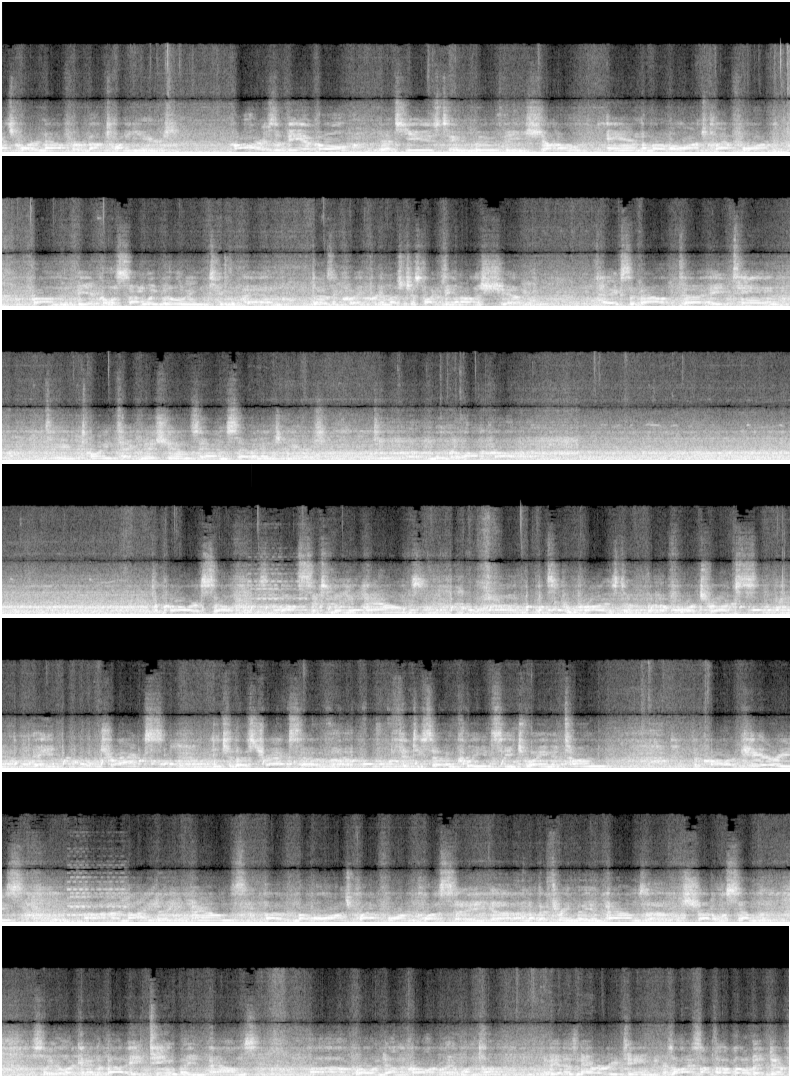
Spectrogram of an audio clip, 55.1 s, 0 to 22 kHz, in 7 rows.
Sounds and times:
Speech: 0.0s - 21.2s, 25.1s - 55.1s.

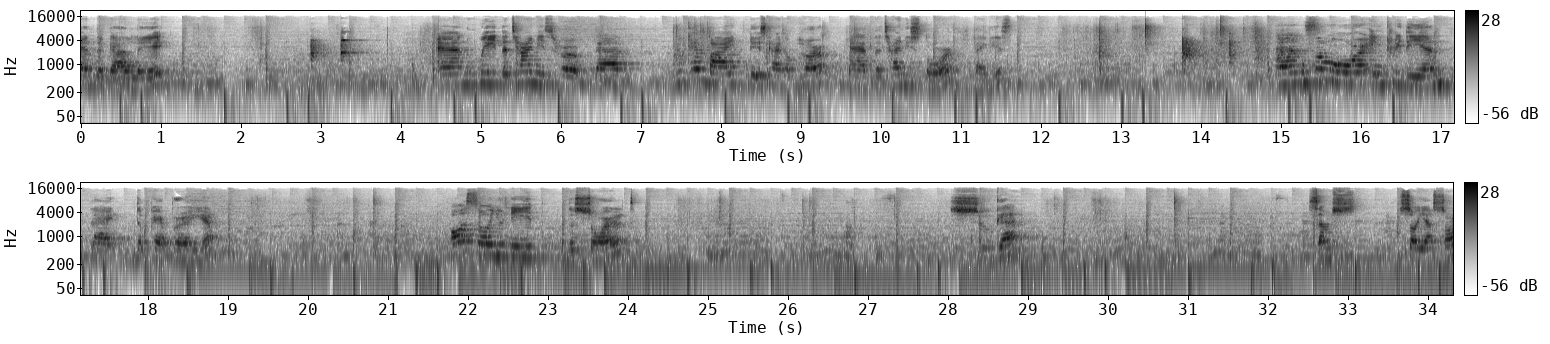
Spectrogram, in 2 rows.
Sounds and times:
Music: 0.0s - 34.3s
Speech: 4.5s - 6.9s, 7.5s - 11.7s, 15.0s - 18.9s, 21.8s - 24.1s, 28.0s - 29.0s, 32.5s - 34.3s.

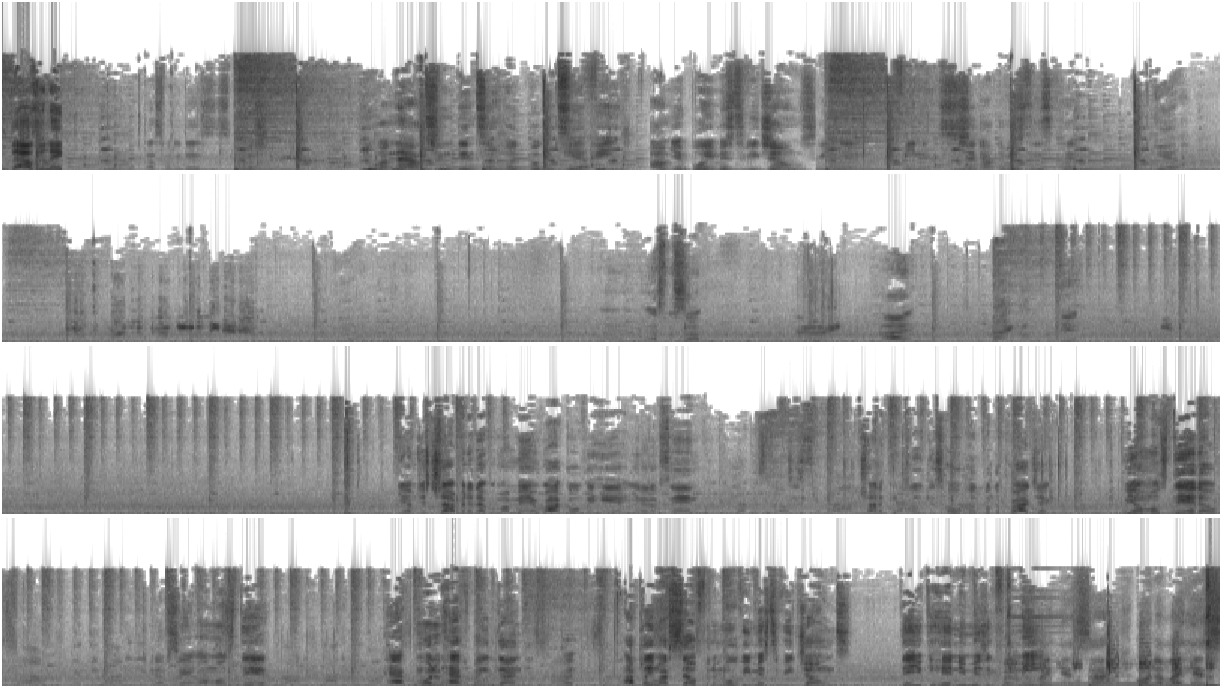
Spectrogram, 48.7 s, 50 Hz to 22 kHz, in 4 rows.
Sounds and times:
Speech: 0.0s - 0.6s, 3.6s - 10.8s, 12.8s - 14.7s, 28.3s - 31.3s, 37.6s - 39.3s, 40.4s - 45.0s, 45.6s - 47.0s
Music: 0.0s - 6.6s, 8.2s - 43.0s, 46.8s - 48.7s.

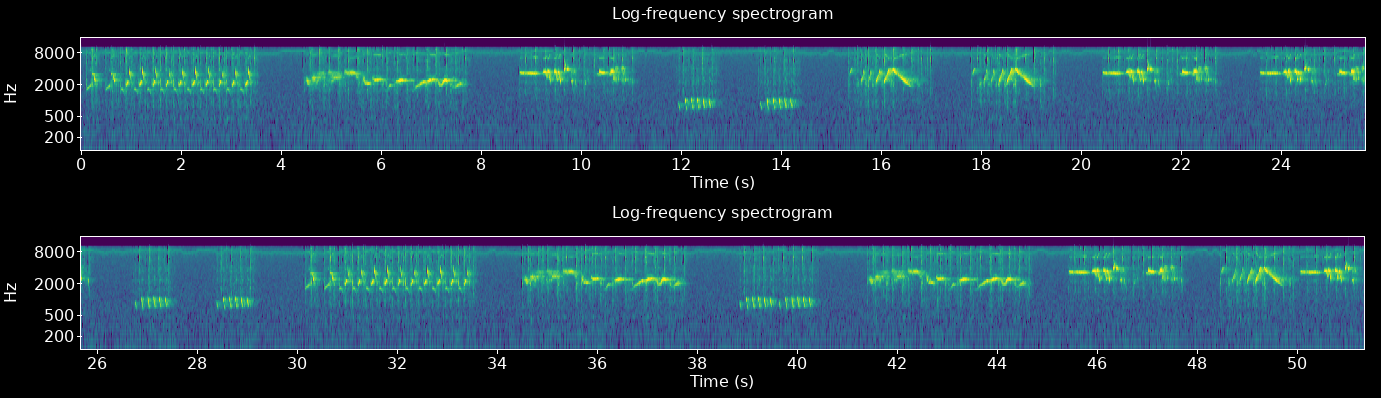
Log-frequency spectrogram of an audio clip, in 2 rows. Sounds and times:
Chirp, tweet: 0.1s - 3.5s, 4.4s - 7.8s, 8.8s - 11.1s, 12.0s - 12.7s, 13.6s - 14.4s, 15.3s - 16.9s, 17.8s - 19.4s, 20.4s - 22.8s, 23.6s - 25.9s, 30.2s - 33.6s, 34.5s - 37.8s, 38.9s - 40.4s, 41.4s - 44.7s, 45.4s - 47.8s, 48.4s - 51.3s.

